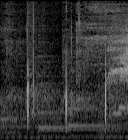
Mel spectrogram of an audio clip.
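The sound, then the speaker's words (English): A horse neighs over a steady, droning tone, with three sharp, evenly spaced knocks like hooves striking a hard floor, moderately loud, with horses going around at the Tate by the Thames. “Maybe something to do with all the horses going around.”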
